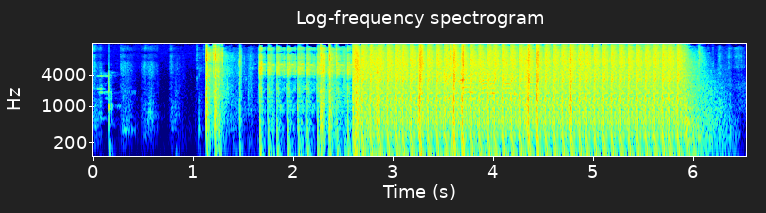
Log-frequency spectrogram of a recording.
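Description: Gunfire in a shooter video game starts with a few scattered shots, then turns into loud, sustained rapid automatic bursts, close and heavy, before cutting off abruptly.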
